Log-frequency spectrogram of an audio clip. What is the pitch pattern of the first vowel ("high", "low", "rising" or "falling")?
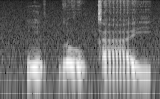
rising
